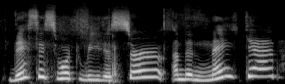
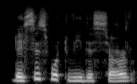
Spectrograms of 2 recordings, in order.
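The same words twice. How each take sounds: First: Excited. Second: Said in the usual way. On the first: Real, not acted. Repeats the line louder.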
